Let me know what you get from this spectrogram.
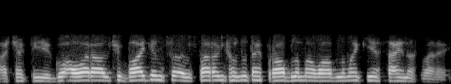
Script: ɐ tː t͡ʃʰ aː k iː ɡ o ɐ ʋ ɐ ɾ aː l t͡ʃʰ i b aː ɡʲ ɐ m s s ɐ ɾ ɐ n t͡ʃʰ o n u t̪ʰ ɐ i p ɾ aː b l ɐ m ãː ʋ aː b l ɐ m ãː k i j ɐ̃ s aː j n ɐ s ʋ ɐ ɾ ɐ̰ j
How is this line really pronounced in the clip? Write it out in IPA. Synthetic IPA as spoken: ɐ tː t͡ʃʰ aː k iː ɡ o ɐ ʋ ɐ ɾ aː l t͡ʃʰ i b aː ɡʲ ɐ n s s ɐ ɾ ɐ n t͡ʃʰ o n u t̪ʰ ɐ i p ɾ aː b l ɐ m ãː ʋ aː b l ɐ m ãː k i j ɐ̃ s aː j n ɐ s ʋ ɐ ɾ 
